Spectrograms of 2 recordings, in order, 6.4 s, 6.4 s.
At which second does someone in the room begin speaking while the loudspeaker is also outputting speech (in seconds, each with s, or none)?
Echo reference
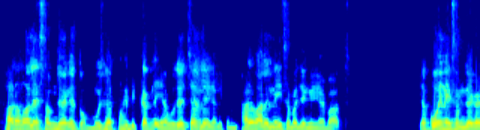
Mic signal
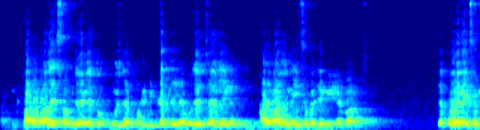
none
